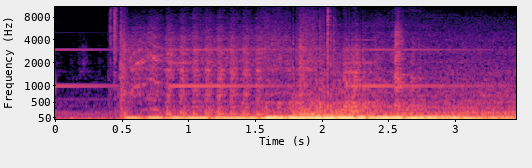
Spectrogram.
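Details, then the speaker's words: BMW E39 528 M52 with P0335 crankshaft sensor code, three sensors replaced, hard-starting and running badly: starter turns, then loud ragged lumpy rumble that stumbles instead of settling; running very rich, flooding. "sounds like a freaking train wreck when it starts and you can tell us that's all way the flooring back up and it smells so so so rich"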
